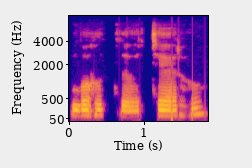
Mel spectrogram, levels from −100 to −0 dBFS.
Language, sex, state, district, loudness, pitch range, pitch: Hindi, male, Jharkhand, Sahebganj, -20 LUFS, 110-115 Hz, 110 Hz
